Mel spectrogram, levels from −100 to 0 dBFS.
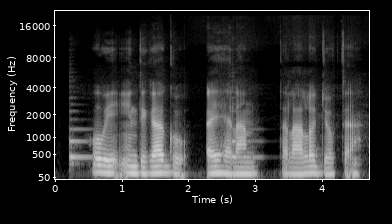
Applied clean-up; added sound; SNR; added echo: neural mask model RNNoise.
